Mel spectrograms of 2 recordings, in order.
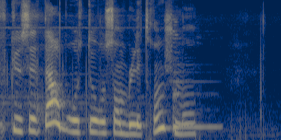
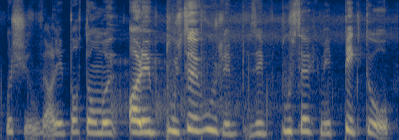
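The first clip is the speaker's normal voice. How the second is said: normal talking voice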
